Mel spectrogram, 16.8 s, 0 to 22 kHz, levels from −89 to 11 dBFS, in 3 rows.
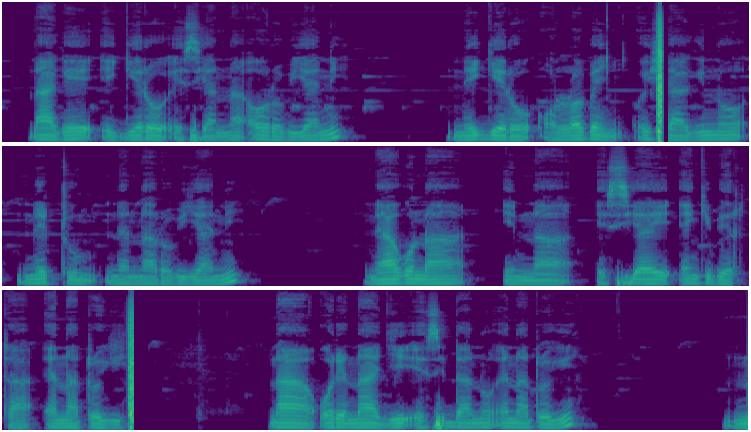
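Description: Wireless microphone squelch dropout occurs twice. The radio link fades and the receiver's squelch mutes the output, causing a burst of hiss, then a 56 ms silent gap at 4.91 to 5.01 s and a 116 ms gap at 12.13 to 12.31 s.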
